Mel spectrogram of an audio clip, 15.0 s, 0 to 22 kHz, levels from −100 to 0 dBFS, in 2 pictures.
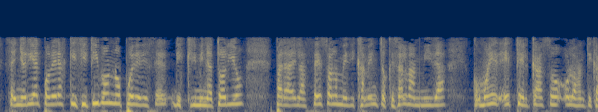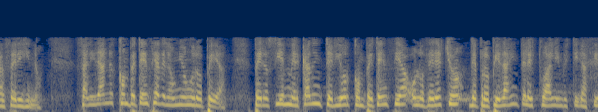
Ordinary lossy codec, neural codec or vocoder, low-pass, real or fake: none; none; 5.4 kHz; real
